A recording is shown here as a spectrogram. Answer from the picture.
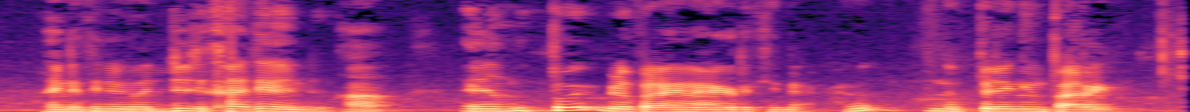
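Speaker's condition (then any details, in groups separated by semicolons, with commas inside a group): Cerebral palsy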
